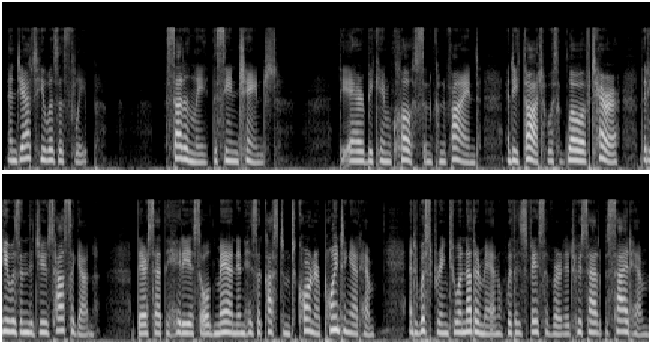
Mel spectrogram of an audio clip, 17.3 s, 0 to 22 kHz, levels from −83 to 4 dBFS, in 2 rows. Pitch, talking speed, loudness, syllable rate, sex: 225 Hz, 200 wpm, -19 LUFS, 6.2 syllables/s, female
